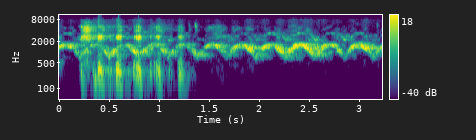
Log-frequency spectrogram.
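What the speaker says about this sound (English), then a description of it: "that's the ambulance going through the road" An ambulance siren wails loudly in a rising and falling pattern, with a burst of other traffic noise at the start.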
